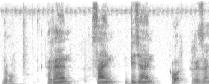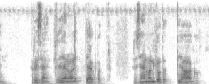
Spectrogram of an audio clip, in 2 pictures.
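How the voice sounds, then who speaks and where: A man's voice: mid-range voice, darkish tone. A man teaching a lesson on English spelling, repeating each word and spelling it out letter by letter, asking questions and answering them himself. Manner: repetitive, drills words slowly letter by letter.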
